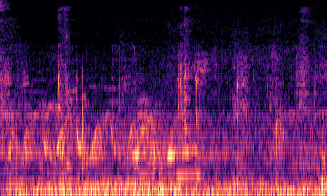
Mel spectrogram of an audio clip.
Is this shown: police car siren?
yes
